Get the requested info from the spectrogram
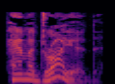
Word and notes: hamadryad: British English

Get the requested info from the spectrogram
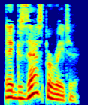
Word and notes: exasperater: British English

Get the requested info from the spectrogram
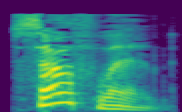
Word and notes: southland: British English

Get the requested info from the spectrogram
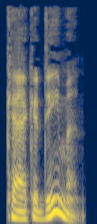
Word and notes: cacodemon: British English

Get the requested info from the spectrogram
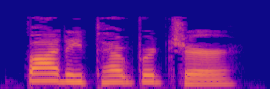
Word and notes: body temperature: British English

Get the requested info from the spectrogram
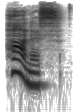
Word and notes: harness: British English

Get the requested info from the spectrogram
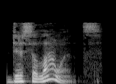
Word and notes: disallowance: British English

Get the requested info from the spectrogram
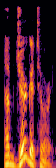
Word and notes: objurgatory: British English

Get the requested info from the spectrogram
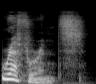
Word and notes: reference: British English

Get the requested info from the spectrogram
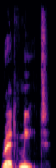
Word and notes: red meat: British English

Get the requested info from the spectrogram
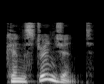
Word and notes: constringent: British English

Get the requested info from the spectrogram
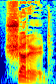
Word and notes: shuttered: British English

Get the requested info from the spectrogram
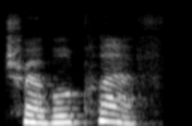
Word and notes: treble clef: American English

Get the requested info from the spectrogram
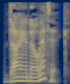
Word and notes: dianoetic: British English

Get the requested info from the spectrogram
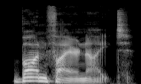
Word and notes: bonfire night: American English

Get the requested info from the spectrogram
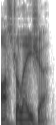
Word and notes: australasia: American English

